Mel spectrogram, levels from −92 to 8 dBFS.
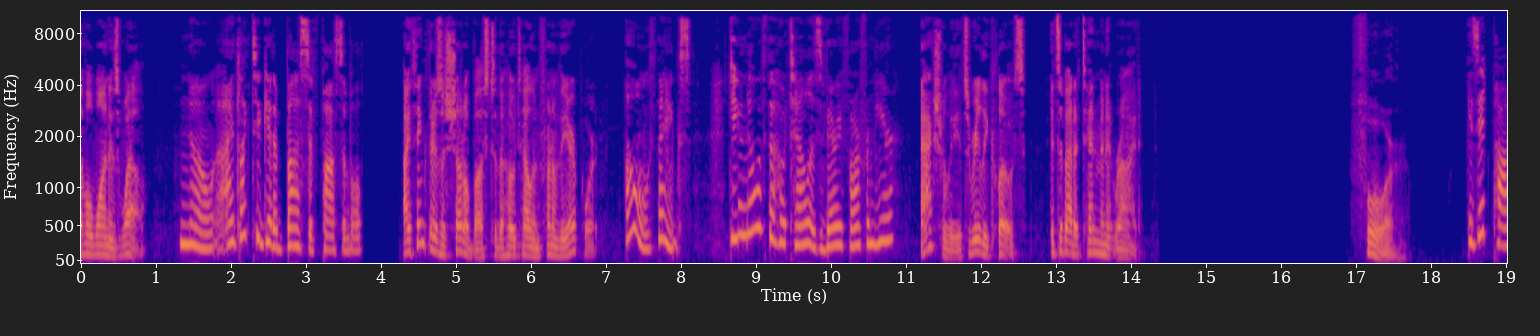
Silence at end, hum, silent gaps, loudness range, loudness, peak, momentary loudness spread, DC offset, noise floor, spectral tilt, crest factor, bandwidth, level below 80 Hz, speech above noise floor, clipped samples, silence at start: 0 s; none; none; 9 LU; -29 LUFS; -8 dBFS; 9 LU; under 0.1%; -87 dBFS; -4.5 dB/octave; 22 dB; 11 kHz; -70 dBFS; 58 dB; under 0.1%; 0 s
